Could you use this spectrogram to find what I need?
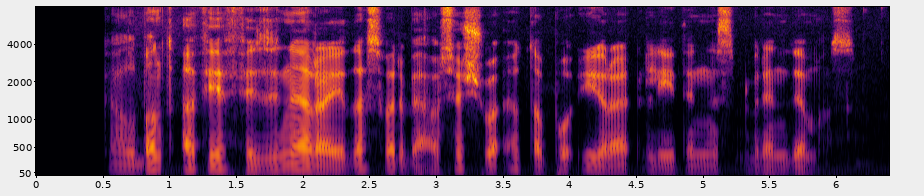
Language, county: Lithuanian, Marijampolė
